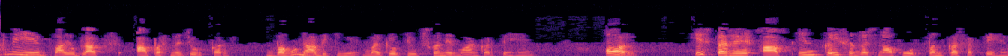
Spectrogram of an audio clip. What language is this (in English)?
Hindi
